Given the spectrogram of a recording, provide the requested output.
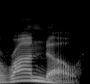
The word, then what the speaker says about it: rondo: Oatmeal is cooked in a large shallow three foot wide aluminum pan called a rondo. Rhymes with bondo.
